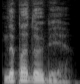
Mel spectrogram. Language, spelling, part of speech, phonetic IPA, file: Russian, наподобие, preposition, [nəpɐˈdobʲɪje], Ru-наподобие.ogg
- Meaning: like, not unlike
